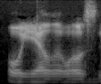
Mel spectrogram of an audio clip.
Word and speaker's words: Oyelowo: Maybe the only downside about Agent Callus is now that I can't get around not pronouncing David Oyelowo's name now. – But see, I think you just did it pretty well right there.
